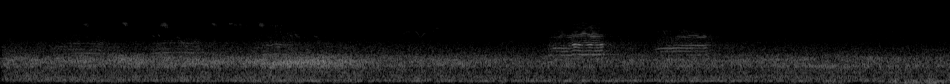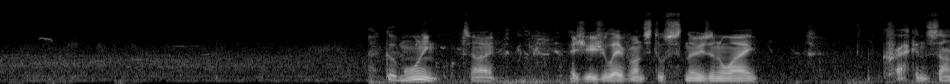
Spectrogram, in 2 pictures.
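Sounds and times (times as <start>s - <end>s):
steady background hiss: 0.0s - 19.0s
harsh buzzy bird calls: 0.6s - 7.3s, 9.8s - 11.9s, 12.5s - 18.0s.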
